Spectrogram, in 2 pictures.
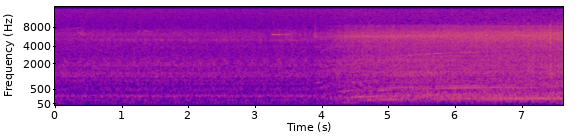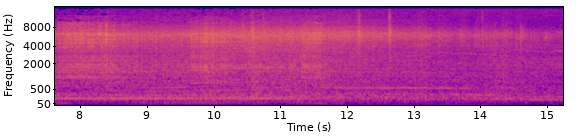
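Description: MAN 18.240 bus's diesel engine heard from inside the saloon: idling, then revving up as the bus pulls away about four seconds in. Its note rises, holds steady, and eases down near the end.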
